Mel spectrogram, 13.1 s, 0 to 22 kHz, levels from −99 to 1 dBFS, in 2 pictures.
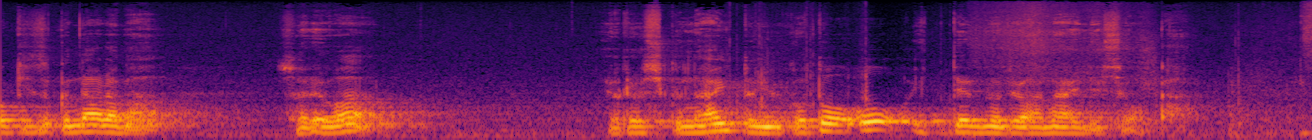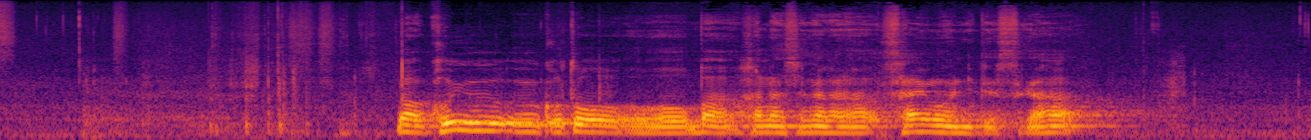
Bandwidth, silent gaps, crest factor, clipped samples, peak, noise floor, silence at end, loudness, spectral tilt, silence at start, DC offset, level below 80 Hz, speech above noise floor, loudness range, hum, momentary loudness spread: over 20 kHz; none; 18 dB; under 0.1%; -2 dBFS; -48 dBFS; 0.7 s; -19 LUFS; -7 dB/octave; 0 s; under 0.1%; -56 dBFS; 30 dB; 7 LU; none; 21 LU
